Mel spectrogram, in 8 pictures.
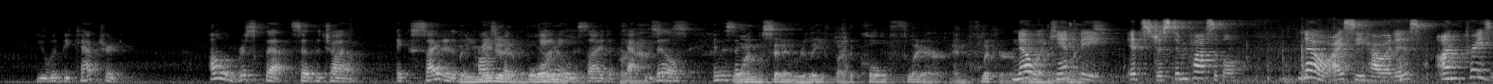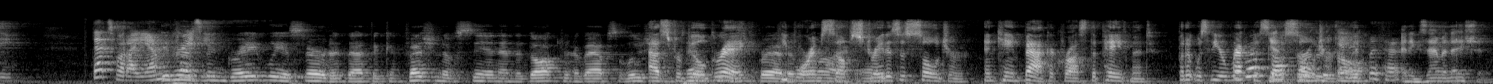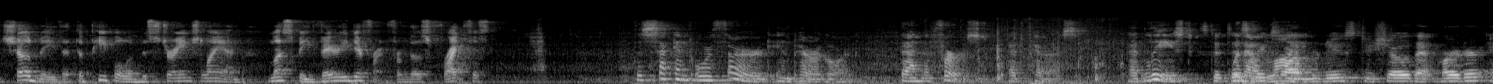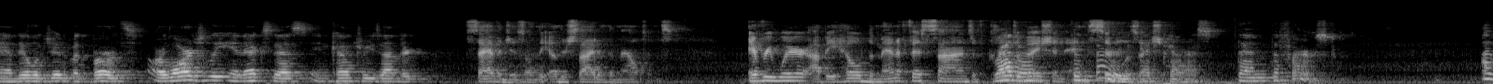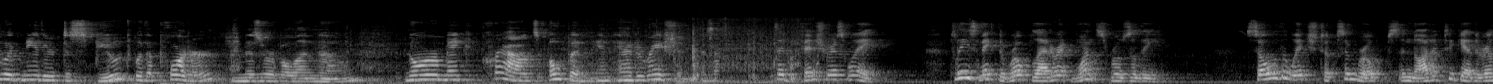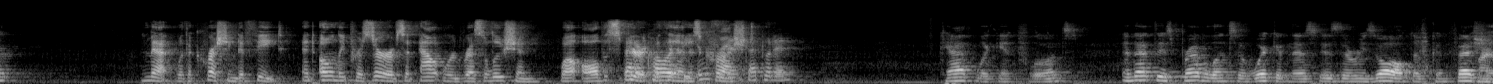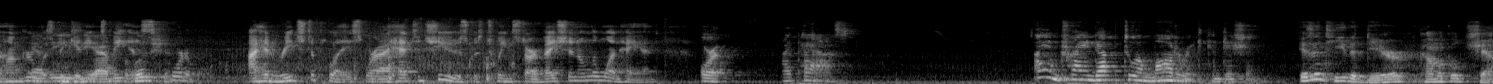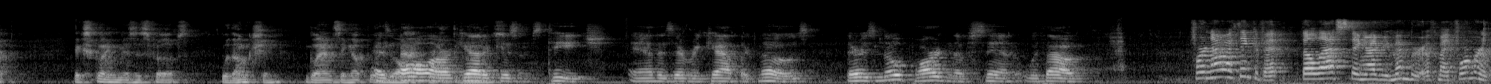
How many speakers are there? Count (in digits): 8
